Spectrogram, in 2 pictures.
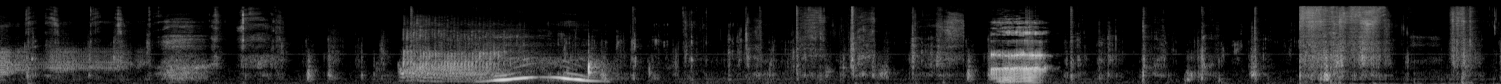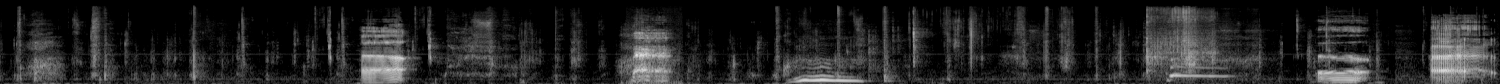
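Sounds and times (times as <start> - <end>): chewing crunchy food: 0.0 - 4.3, 6.0 - 30.0
loud burps: 4.0 - 6.1, 9.9 - 10.6, 18.6 - 19.1, 21.2 - 21.8, 28.2 - 30.0.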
